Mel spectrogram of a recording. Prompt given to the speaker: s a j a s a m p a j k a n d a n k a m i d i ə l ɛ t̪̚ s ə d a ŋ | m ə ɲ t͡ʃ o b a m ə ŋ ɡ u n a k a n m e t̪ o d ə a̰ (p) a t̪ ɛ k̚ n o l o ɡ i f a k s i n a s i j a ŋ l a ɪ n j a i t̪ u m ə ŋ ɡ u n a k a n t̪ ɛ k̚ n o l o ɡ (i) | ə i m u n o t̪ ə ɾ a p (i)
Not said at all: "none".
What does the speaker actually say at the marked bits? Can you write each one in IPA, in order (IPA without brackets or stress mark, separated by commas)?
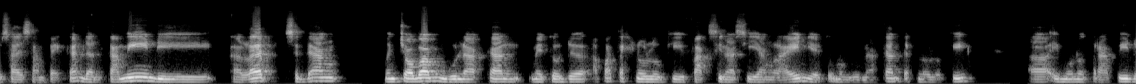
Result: p, i, i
